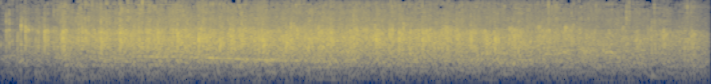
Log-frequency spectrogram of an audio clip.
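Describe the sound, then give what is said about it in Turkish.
Sustained applause from a crowd, a dense, steady patter of many hands clapping at an even loudness for several seconds without a break. “alkışları ve tebrikleri kabul edebilirim.”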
